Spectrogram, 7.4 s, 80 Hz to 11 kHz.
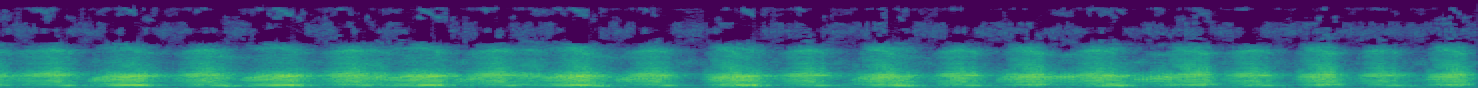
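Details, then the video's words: At Driver in Australia's Northern Territory, tropical frogs call through a storm on 13 December 2013. Buzzy pulsed croaks follow one another in a loose rhythm, several callers overlapping into a continuous throbbing chorus. "Tropical Storm Frogs Singing"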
